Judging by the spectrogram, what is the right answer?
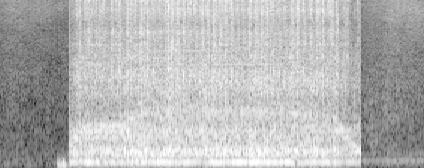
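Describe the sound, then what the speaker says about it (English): Sewing machine stitching coral fabric pieces onto a jacket, one steady motorized hum that starts suddenly, runs evenly for about two and a half seconds and cuts off, with quiet room tone on either side. "Now I'm going to go sew these all on"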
